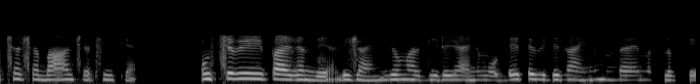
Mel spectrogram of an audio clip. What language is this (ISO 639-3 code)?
pan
